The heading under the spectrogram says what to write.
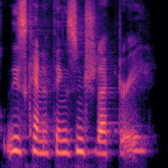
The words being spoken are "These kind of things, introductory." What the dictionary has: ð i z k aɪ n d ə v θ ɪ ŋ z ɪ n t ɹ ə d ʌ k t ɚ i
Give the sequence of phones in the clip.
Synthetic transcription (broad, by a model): ð i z k aɪ n d ə v θ ɪ ŋ z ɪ n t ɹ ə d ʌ k t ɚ i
